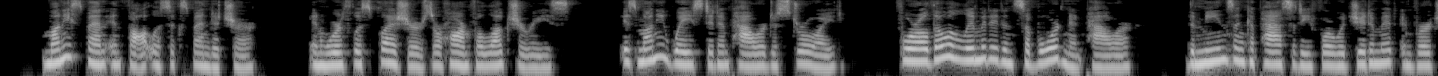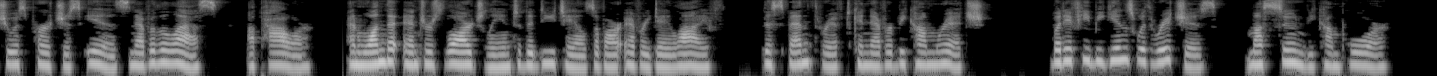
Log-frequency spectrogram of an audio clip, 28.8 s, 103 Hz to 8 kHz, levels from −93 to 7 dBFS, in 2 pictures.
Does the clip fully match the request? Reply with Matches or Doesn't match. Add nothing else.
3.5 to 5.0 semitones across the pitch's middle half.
Doesn't match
